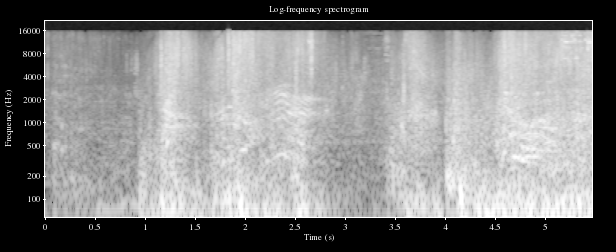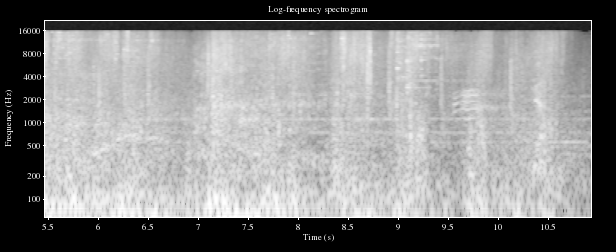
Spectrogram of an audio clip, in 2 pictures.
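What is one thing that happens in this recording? Spells and fire blasts boom and crackle.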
